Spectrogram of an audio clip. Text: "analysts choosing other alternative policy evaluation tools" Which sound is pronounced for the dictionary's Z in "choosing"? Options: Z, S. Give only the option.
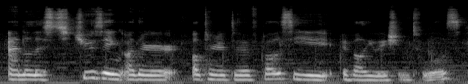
Z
